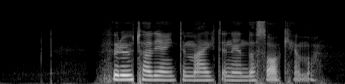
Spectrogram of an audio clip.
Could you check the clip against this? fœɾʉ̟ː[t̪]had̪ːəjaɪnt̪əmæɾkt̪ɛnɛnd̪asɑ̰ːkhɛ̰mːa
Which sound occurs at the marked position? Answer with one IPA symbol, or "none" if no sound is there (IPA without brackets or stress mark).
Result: t̪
